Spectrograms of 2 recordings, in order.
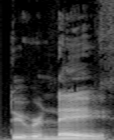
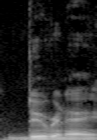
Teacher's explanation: Yeah, I will say the thing that I really don't like about this commentator, and it's more about Fowler, is he always says Duvernay, like instead of like Duvernay, just like normally. He always puts the emphasis on the A · Shown in: first take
